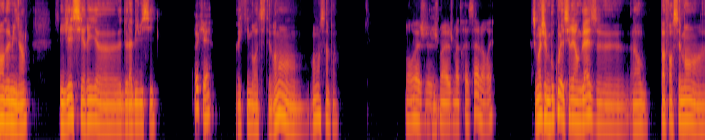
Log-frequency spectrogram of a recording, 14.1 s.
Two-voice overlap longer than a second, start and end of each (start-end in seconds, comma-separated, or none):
none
